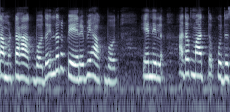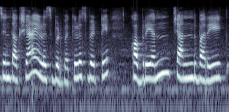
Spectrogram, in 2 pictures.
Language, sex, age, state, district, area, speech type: Kannada, female, 18-30, Karnataka, Bidar, urban, spontaneous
